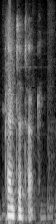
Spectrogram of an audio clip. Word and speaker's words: Pentateuch: I don't know how to pronounce it either. The Pentateuch, the Pentateuch, the Pentateuch. – Pentateuch. – Mm-hmm, that one.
